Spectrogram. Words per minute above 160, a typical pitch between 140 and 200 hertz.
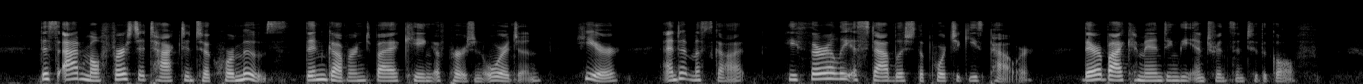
No: average, 140 wpm; medium, 185 Hz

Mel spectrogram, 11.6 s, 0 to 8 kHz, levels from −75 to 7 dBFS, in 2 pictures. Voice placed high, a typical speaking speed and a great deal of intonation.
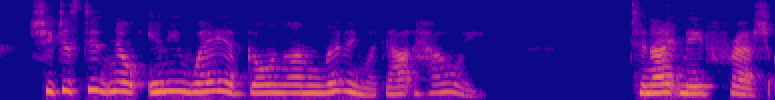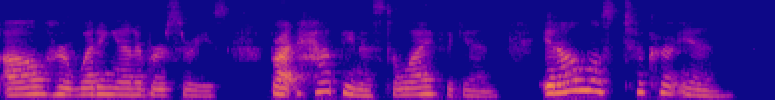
Yes: high, 220 Hz; average, 150 wpm; wide, 5.9 semitones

